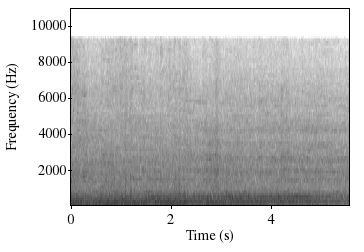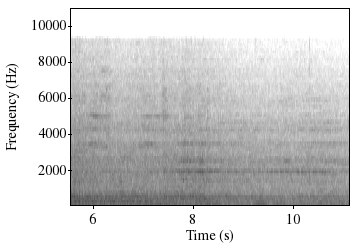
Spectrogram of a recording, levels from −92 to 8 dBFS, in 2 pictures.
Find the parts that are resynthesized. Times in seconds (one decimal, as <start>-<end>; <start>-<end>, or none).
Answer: none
